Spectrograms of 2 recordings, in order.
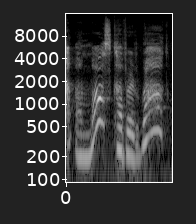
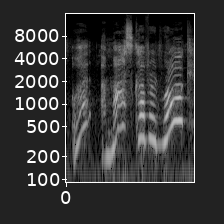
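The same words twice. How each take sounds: First: Slow, breathy "A moss-covered rock." with "rock" rising; awed gasp. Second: High, loud gasping "A moss-covered rock?" rising at the end; shocked gasp. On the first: Lion gasps at the rock. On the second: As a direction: sound stunned as you spot the rock, with "rock" rising high. Visitor discovers the magic rock. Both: Acted.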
